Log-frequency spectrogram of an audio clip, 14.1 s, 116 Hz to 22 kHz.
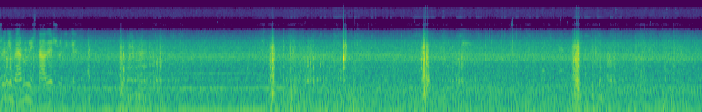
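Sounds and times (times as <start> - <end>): engine and road rumble in car cabin: 0.0 - 14.0.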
